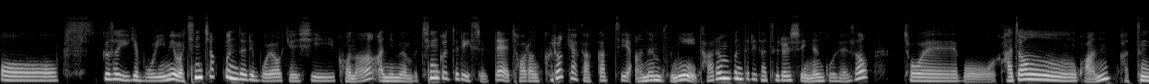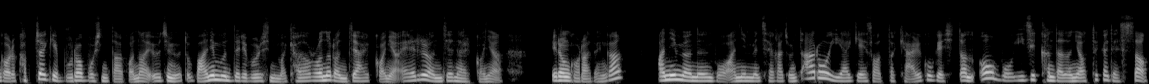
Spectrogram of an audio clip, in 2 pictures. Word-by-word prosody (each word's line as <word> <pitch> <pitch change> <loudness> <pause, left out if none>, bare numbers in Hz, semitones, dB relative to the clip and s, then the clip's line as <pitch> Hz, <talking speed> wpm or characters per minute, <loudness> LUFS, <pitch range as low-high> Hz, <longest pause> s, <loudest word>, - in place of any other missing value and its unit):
어 185 -2 +1 0.4
그래서 245 -1 +2
이게 200 -3 +1
모임이 175 +6 +1
뭐 - - +8
친척분들이 315 - +5
모여 165 -1 -1
계시거나 160 -2 -4
아니면 160 -3 0
뭐 - - -11
친구들이 280 -6 0
있을 130 -7 -8
때 210 +6 0
저랑 160 -1 -4
그렇게 310 -4 -1
가깝지 180 +3 -6
않은 185 +7 +2
분이 210 +3 +3
다른 280 +1 +4
분들이 260 -3 -1
다 200 -3 -5
들을 195 0 -2
수 190 - -5
있는 155 +3 0
곳에서 160 - -1 0.4
저의 160 -3 -1
뭐 120 -2 -6
가정관 190 - +3
같은 190 -2 -1
거를 150 -3 -1
갑자기 200 +1 +1
물어보신다거나 150 -4 -3
요즘에 160 -2 0
또 150 - -9
많은 210 +5 +5
분들이 180 -5 +1
물으시는 155 -1 -4
뭐 130 - -6
"결혼을 175 +4 +1
언제 145 +1 0
할 155 +1 -5
거냐?", 130 -3 -6
"애를 190 +7 +1
언제 160 0 -1
낳을 145 -4 -3
거냐?" 125 +2 -8 0.5
이런 180 0 +6
거라든가 145 - -3 0.3
아니면은 185 -5 +5
뭐 140 -1 -6
아니면 160 0 0
제가 150 -1 -9
좀 150 0 -4
따로 285 - +1
이야기해서 155 -3 -4
어떻게 150 +3 -12
알고 175 +7 -5
계시던 165 0 -2
"어 280 +3 +3
뭐 175 -7 -6
이직한다더니 180 -6 -1
어떻게 210 +6 -5
됐어?", 170 +2 -4
170 Hz, 400 characters per minute, -23 LUFS, 155-205 Hz, 0.5 s, 뭐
